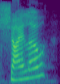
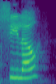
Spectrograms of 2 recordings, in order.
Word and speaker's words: Shiloh: One thing that I've always pronounced it Shiloh, but I found out when we got there, it's actually called Shiloh.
